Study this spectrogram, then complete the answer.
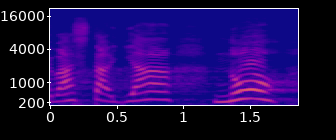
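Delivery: loud, high cry to stop him; desperate shout of basta; retold shout. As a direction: yell at the father to stop. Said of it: "empecé a gritar".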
